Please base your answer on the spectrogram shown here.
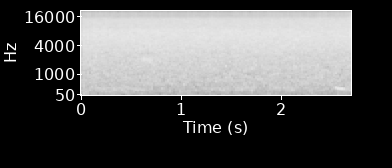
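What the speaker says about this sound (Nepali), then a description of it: "पानी सबभन्दा नजिकैको खोला यो चाहिँ" A mountain stream rushes along the Langtang Gosaikunda trek, giving a steady, dense wash of flowing water close by with no talking.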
